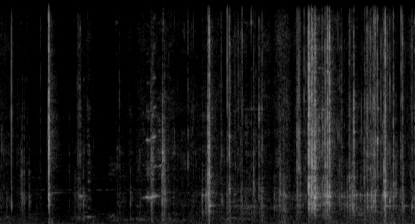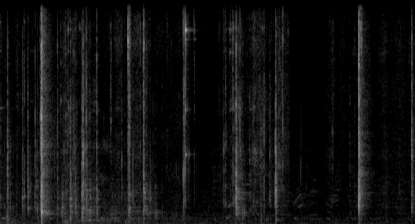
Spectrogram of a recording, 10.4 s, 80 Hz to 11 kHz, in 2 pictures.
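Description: Sharp plastic clicks and knocks from a Fire-Lite BG-12SL fire alarm pull station being handled and opened by hand, with a denser stretch of clatter and rustling about four seconds in.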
